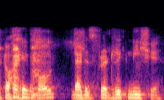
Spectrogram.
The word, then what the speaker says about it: Nietzsche: that is Frederick nishe so it is Nija ni I don't know you yeah it's quite hard to pronounce with all those letters in it it's a KN CH uh like you were talking about your knee and then you were saying the first part of chair so n yeah his full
